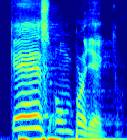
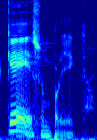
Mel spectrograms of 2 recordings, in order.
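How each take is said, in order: First: Emphatic question. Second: Unvoiced, breathy whisper of the question; whispered repeat. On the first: Teacher posing the lesson's opening question to students, loudly. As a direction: question thrown out higher and louder. Asks the key question aloud. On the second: Teacher repeating the question to students as a hushed aside, whispered. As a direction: drop to a secret whisper. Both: Shown as a demonstration.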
